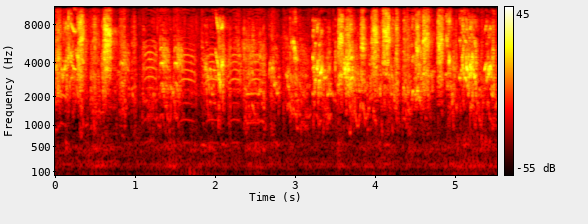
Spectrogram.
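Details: Budgies giving busy, overlapping chirps and rapid warbling chatter, with quick rising and falling twitters and brief pauses between bursts of song.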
